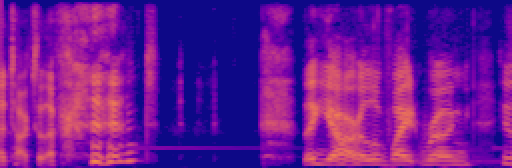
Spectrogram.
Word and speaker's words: Jarl: Uh Yarl spelled Jarl pronounced Yarl.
